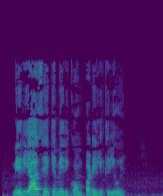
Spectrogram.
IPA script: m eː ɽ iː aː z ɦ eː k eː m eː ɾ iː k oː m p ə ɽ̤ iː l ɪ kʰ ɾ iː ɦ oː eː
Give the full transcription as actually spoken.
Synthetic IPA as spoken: m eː ɾ iː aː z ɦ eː k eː m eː ɾ iː k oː m p ə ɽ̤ iː l ɪ kʰ ɾ iː ɦ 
